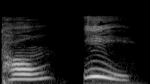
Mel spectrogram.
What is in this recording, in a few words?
"tong2yi4", Chinese; 同意; Giáo trình chuẩn HSK3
